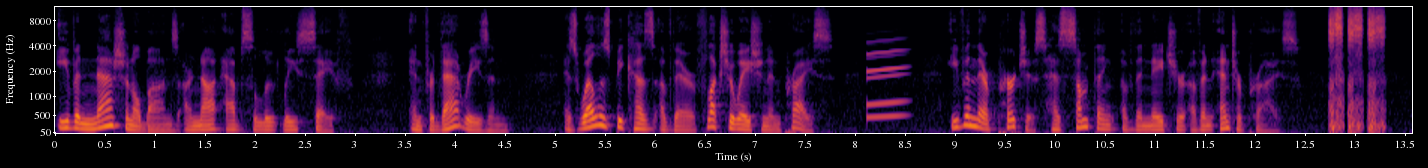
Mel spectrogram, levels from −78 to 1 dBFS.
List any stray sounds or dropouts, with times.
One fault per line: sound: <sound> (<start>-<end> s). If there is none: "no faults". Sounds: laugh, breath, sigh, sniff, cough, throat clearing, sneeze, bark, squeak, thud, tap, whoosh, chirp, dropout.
sound: chirp (8.1-8.6 s)
sound: laugh (12.7-13.3 s)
